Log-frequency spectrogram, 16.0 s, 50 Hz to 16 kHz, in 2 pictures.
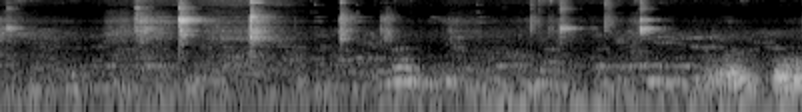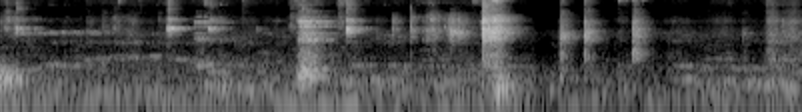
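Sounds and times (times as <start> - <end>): tools being handled: 0.0 - 0.4, 1.1 - 4.2, 4.8 - 6.9, 7.9 - 14.6.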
